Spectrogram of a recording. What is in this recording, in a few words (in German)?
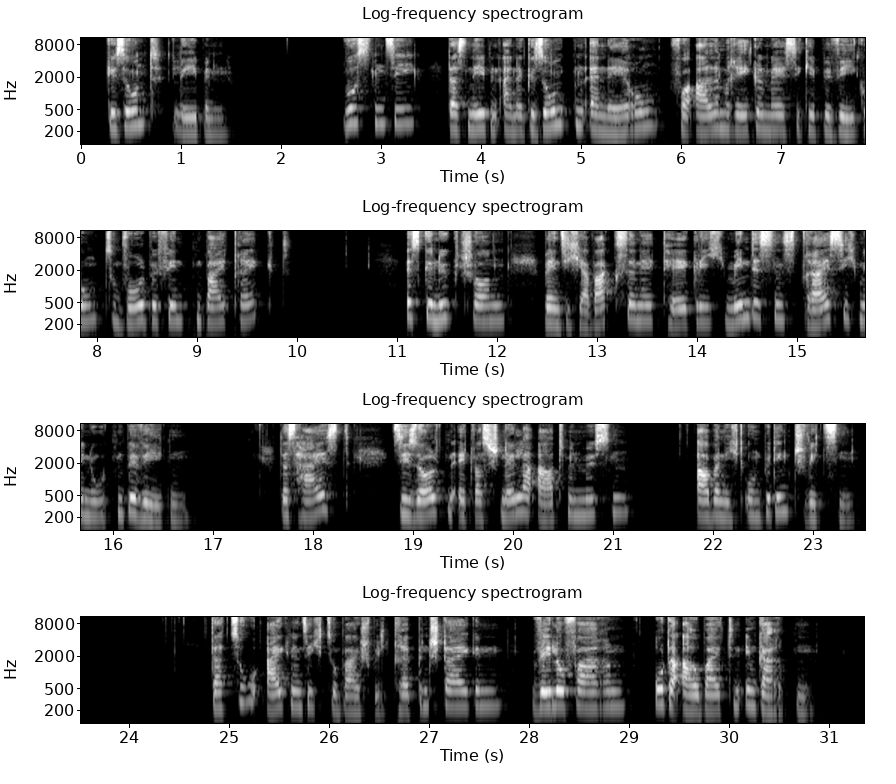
deutsch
